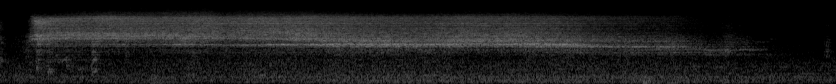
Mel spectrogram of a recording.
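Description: A long, steady hissing exhalation, one continuous breath lasting about seven seconds that fades out near the end.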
